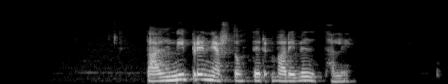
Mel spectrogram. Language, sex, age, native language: Icelandic, female, 30-39, Icelandic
